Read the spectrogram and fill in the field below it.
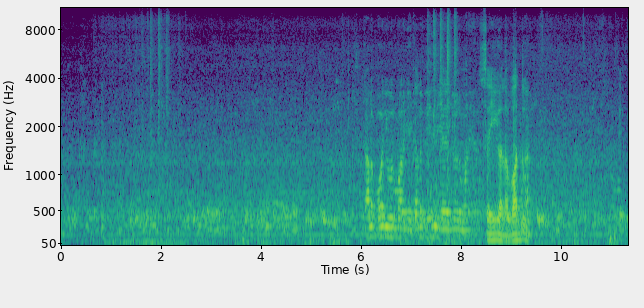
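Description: Pigeons coo in a low, throaty rumble under ongoing Punjabi talk, with a couple of louder cooing bursts near the end.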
